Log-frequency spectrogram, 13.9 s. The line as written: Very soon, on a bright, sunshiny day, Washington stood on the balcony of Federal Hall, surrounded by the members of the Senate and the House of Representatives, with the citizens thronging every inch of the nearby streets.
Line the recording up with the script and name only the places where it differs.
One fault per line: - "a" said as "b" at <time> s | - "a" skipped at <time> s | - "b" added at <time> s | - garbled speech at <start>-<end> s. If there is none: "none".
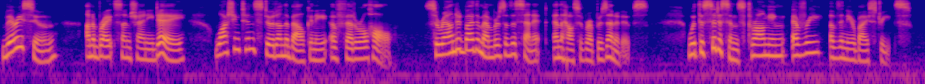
- "inch" skipped at 12.3 s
